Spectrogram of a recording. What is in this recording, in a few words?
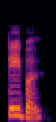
"table", English; grade1; sounds and words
